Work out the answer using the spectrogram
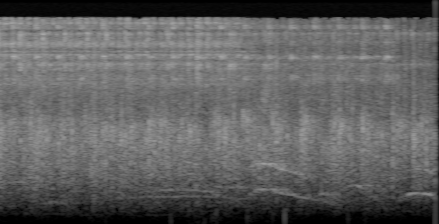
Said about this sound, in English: Hey, give me that real thing. Come on, clap your hands.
